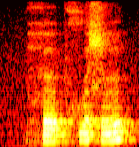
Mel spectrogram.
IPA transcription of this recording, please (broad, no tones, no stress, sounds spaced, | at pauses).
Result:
h ɜ p xʷ ɐ ɬ ə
